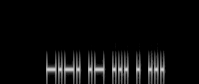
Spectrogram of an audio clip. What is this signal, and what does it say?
Morse code, heard as a keyed tone, about 40 wpm, 700 Hz. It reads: CASES
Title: ES:S Suffix - Top 100 Words with Base Words 40wpm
